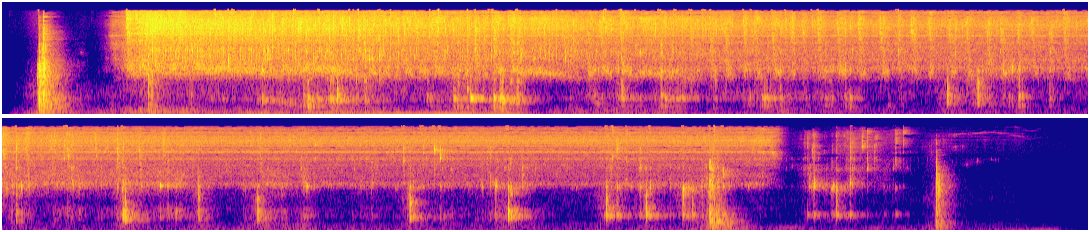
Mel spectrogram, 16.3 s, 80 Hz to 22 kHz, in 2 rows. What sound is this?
Tap Water 2
A faucet being turned on, and water running in the sink for a while before the tap is turned off again.
bath, bathroom, drain, faucet, h4n, liquid, pour, running, sink, stream, tap, wash, water, zoom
